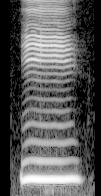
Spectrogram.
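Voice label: "Ī", chino mandarin; pinyin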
